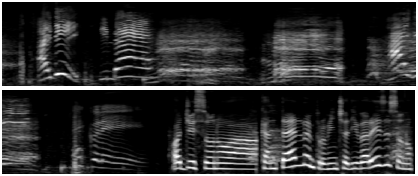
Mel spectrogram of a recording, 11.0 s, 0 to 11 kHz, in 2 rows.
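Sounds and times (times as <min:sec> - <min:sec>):
speech: 0:00.6 - 0:03.0, 0:07.8 - 0:11.0
pet sheep bleating: 0:01.8 - 0:06.1.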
